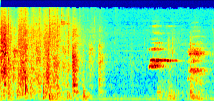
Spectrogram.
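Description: A dog scrambling and scuffling on carpet close to the microphone, then a short high-pitched squeak about three seconds in.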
